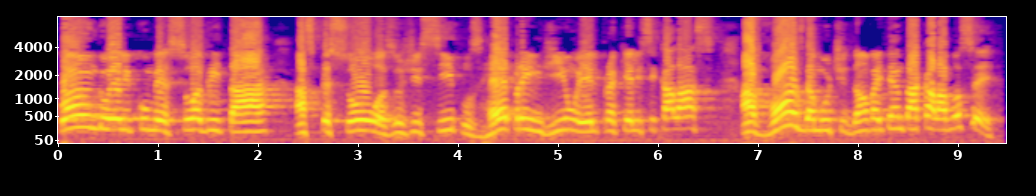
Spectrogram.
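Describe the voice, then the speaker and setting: A man preaching a sermon in a church, with slow emphatic stresses and joking asides to the congregation. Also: sits high. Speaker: pastor. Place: church hall. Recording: reverberant church hall.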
